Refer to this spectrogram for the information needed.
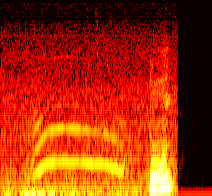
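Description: An unhappy, very fat female cat, held in an arm hold like a teddy bear, lets out a long, drawn-out yowl, then a louder, harsher cry cut short, with only faint background noise.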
